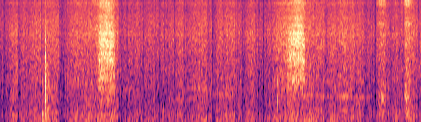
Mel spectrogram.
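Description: A metal fountain pen nib scratches a flat, thin sheet of grid paper on a table in short hatching strokes while shading an ink drawing, with a red plastic contact lens case sitting untouched nearby. The quiet, dry scratching rises into two brighter, hissy strokes and a few short ticks over a low background rumble.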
